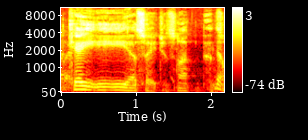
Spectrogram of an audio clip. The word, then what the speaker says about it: quiche: It's plate, not but- Keesh. That's No, not it's a how you QU. spell it.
